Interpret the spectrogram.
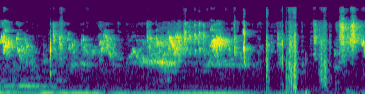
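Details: Pet talking parrot at play with a companion, giving scratchy, buzzy chirps in overlapping bursts, then sharp clicks and short clipped notes toward the end.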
